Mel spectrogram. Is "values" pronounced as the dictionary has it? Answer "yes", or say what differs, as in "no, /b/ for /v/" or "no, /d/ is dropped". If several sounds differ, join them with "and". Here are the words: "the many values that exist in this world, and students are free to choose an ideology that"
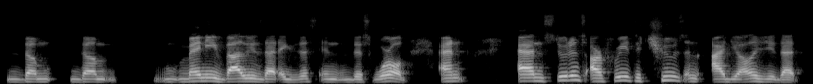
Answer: yes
